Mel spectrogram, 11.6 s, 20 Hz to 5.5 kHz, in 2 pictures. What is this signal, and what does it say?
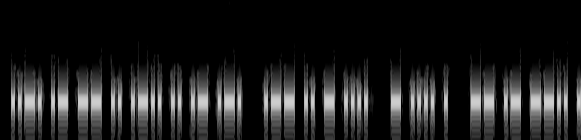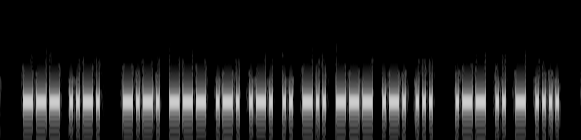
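Morse code, heard as a keyed tone, about 36 wpm, 600 Hz. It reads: FAMILIAR WITH THE MAZE OF CORRIDORS WITH
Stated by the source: Morse practice at 36 wpm, text of Ken Follett's novel Never, from CW med Gnister.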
